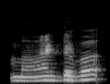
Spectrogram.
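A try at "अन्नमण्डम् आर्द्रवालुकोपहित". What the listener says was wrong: மார்தவல்ல, அன்னமண்டம் ஆர்த பாலுக உபகிதம் அப்படி பிரிக்கணும். சரியா?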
